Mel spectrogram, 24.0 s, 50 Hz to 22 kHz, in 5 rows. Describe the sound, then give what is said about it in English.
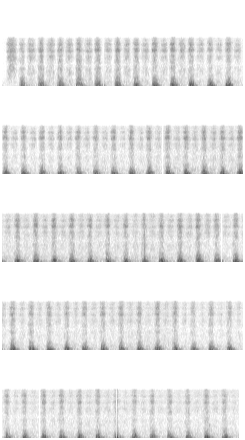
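Fast, shallow breath-of-fire yoga breathing: many quick, evenly paced huffs of air, about two to three per second, keep a steady rhythm throughout. No one talks. “Remember that the breath is not taken in very deep, and the pace is fast, about 3 cycles per second. Breath of fire sounds like this.”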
